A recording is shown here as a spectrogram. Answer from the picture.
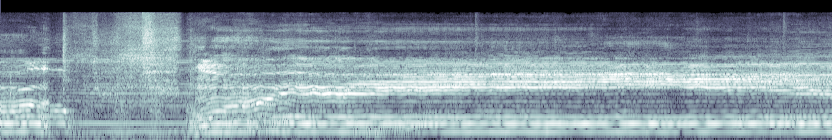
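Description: Two men singing a slow chant together over a steady held drone note, the melody gliding up and down above it. About a second in there is a brief noisy hiss across the high range.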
